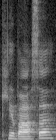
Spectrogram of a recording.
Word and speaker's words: kielbasa: say it kill Bossa how do you say it kielbasa it's like Mufasa and stop I'm waiting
